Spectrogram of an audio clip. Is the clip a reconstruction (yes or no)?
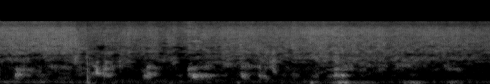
yes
